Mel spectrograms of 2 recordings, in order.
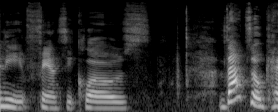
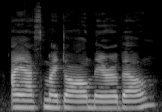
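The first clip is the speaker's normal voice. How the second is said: ordinary delivery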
